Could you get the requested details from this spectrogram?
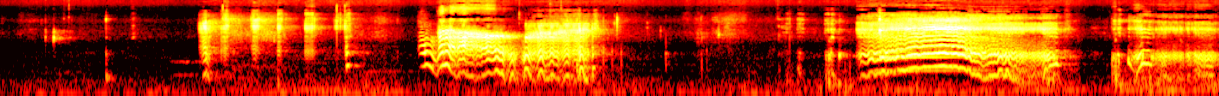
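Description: Short bursts of high-pitched crying with pauses between them from a newborn just after a normal birth; a healthy first cry.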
